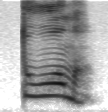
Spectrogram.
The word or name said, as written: duo1 me5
